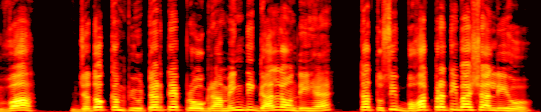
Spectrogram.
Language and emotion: Punjabi, surprised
